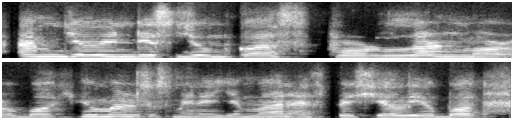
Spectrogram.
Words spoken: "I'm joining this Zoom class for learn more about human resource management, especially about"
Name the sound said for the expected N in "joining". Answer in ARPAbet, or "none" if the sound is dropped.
none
